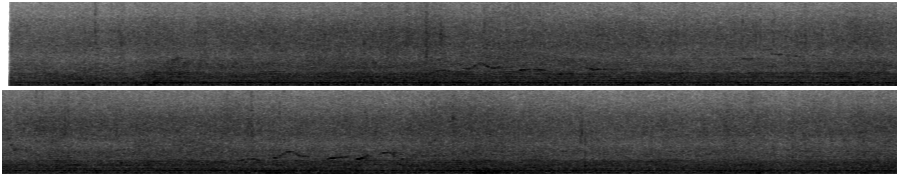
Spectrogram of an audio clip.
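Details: Bees flying at the entrance of a travel box, entering with pollen; a steady, dense buzzing hum from many insects throughout, with faint higher chirps in the background.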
